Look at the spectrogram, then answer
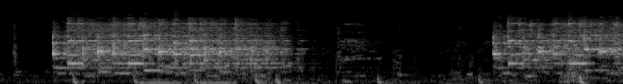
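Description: A phone ringtone plays in two bursts, a long melodic stretch that drops away before a second burst returns, fairly loud with no talking over it.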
